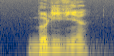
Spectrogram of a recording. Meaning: of Bolivia; Bolivian
- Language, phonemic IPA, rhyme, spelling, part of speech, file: French, /bɔ.li.vjɛ̃/, -ɛ̃, bolivien, adjective, Fr-bolivien.ogg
